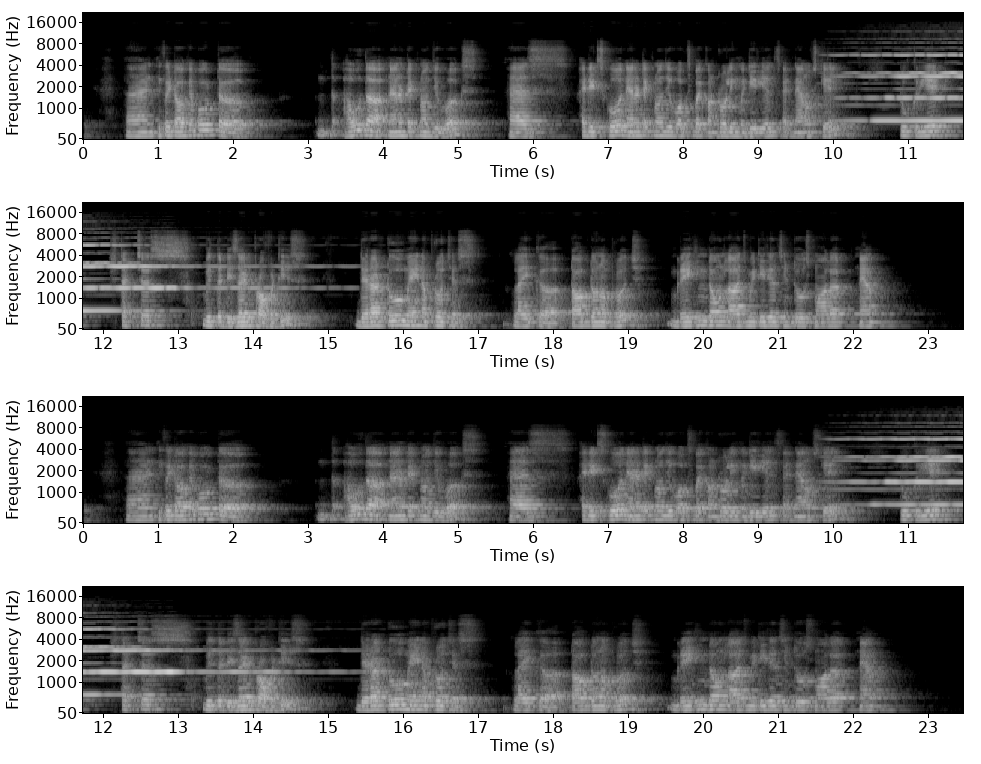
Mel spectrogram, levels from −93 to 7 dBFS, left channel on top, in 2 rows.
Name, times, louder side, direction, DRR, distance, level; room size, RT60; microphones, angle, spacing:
voice 1, 0.6-2.1 3.1-5.2 5.7-10.1 10.9-11.5 12.1-14.7 15.4-16.9 17.5-19.2 19.5-22.2, left 2 dB, 35° left, 4 dB, 0.3 m, -27 dB
sound 1, 10.0-14.4, right 1 dB, 70° left, 1.2 m, -22 dB
3.7 x 2.6 x 3.8 m, 0.90 s
head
